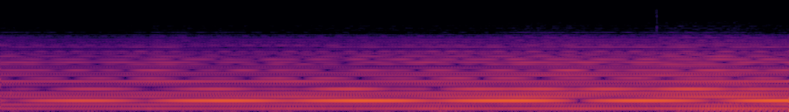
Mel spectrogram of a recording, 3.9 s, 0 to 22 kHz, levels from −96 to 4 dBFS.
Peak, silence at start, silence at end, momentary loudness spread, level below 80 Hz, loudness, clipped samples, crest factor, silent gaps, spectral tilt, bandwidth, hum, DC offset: -22 dBFS; 0 s; 0 s; 6 LU; -62 dBFS; -36 LUFS; under 0.1%; 14 dB; none; -6 dB/octave; 7.4 kHz; none; under 0.1%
